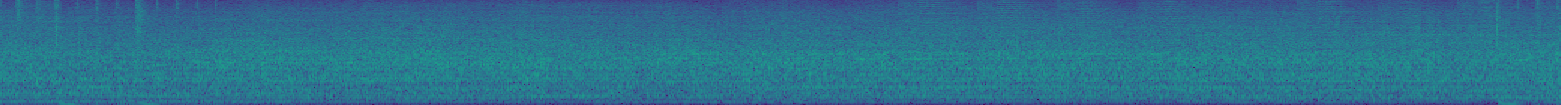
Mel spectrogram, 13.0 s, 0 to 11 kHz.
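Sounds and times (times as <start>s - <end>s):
machine running with low hum: 0.0s - 13.0s.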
